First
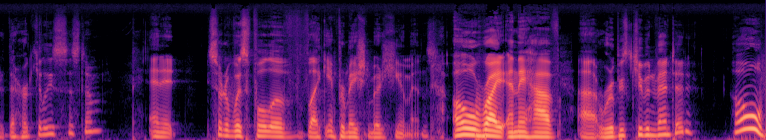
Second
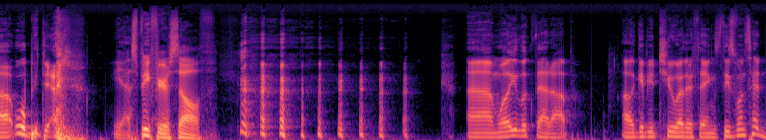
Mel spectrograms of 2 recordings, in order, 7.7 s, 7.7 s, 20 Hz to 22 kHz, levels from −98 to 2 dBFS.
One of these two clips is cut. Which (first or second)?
first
